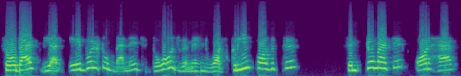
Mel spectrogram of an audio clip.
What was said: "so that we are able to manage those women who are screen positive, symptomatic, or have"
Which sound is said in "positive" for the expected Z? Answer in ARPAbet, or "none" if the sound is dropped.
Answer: Z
